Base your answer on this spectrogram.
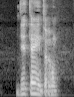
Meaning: third-person plural simple future of déteindre
- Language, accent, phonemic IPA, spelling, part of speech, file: French, Canada, /de.tɛ̃.dʁɔ̃/, déteindront, verb, LL-Q150 (fra)-déteindront.wav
